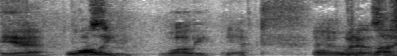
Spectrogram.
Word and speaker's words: Whaley: So her name's Joanne Whaley, if I'm pronouncing that right. yeah, that looks right. Yeah. Wally.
